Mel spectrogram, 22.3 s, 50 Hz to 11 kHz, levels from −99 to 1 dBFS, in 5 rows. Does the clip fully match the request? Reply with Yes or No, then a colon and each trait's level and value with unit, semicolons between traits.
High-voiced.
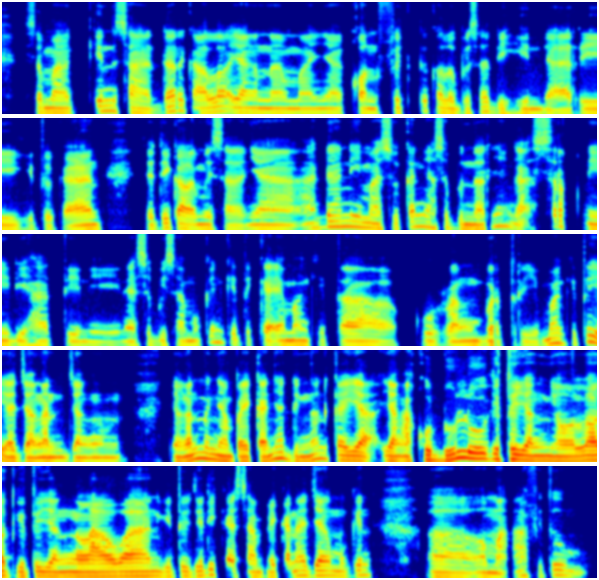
No: low, 115 Hz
